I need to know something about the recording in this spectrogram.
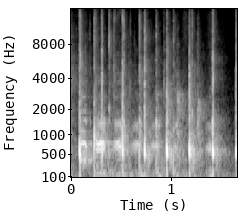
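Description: Brief applause made of about eight sharp, evenly spaced claps in a steady rhythm, fairly loud, with no talking over it.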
